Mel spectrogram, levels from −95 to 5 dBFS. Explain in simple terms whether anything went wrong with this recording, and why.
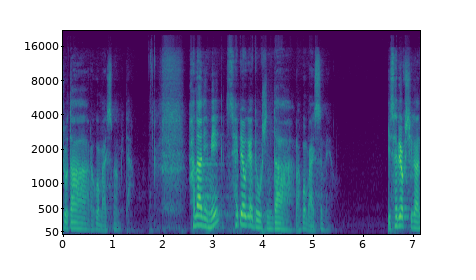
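Nothing went wrong; no faults can be heard anywhere.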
